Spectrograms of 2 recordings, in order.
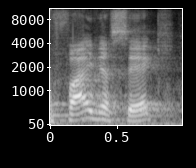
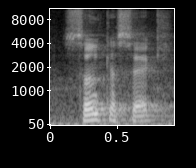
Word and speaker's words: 5àsec: segunda quinta quinta série mas a origem da marca ela é francesa então também existe uma pronúncia em francês é me perdoem né todos os todos os professores de franceses aí mas o Seria algo próximo a Samp ou cinco né sangue a seque sanca seque então a marca quando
